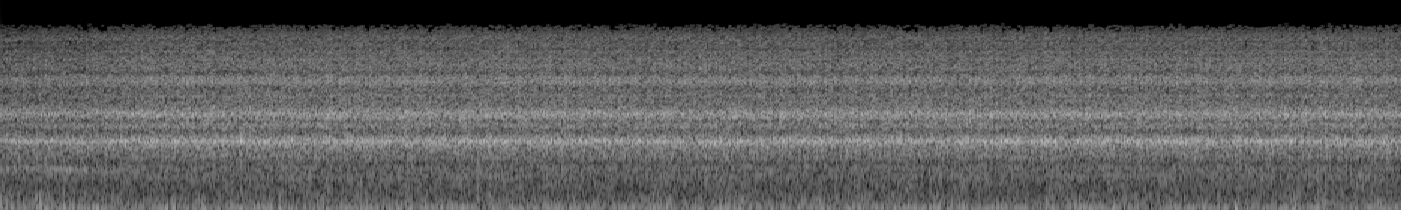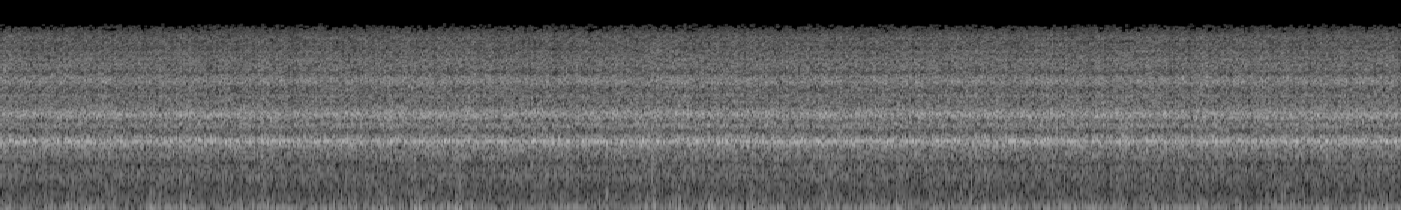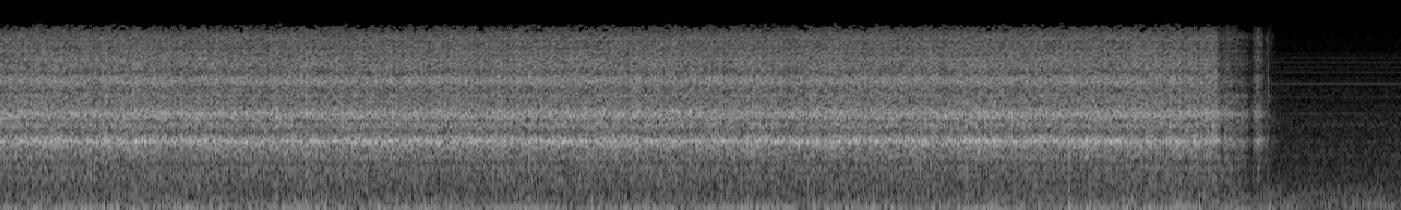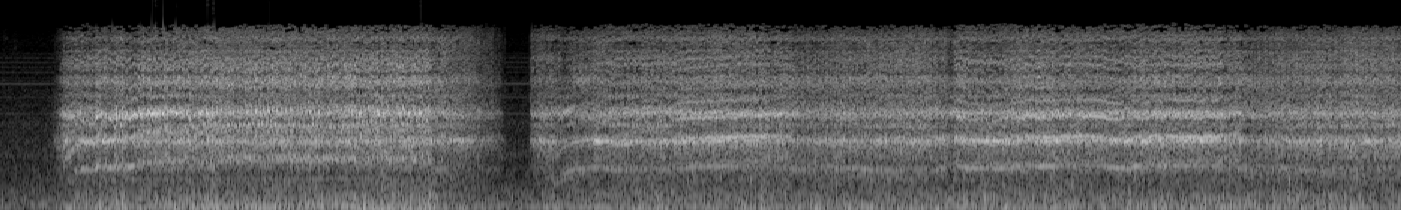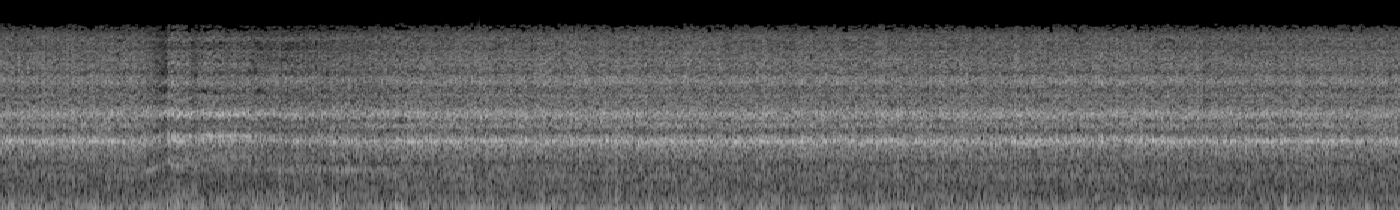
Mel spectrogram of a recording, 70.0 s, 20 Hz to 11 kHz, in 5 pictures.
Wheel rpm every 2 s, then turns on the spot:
160, 160, 160, 160, 160, 160, 160, 160, 160, 160, 160, 160, 160, 160, 160, 160, 160, 160, 160, 160, 50, 70, 160, 80, 160, 160, 160, 160, 160, 160, 160, 160, 160, 160, 160.
none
